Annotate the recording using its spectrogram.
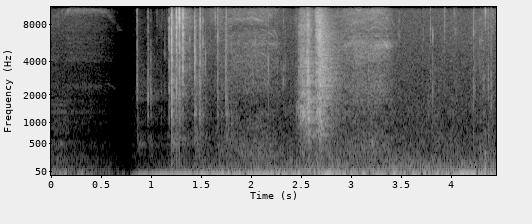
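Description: Faint metallic clicks and scrapes of a socket wrench on the injection pump hold-down bolts, after a brief dead gap, with two sharper clicks about one and two and a half seconds in.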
